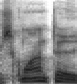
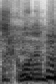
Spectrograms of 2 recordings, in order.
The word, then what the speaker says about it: Squanto: I say rhymes with Tonto. Right. Squanto, 48% went with Sacagawea.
